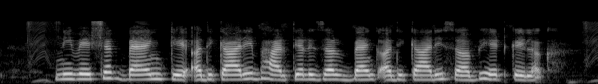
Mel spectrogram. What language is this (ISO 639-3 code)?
mai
